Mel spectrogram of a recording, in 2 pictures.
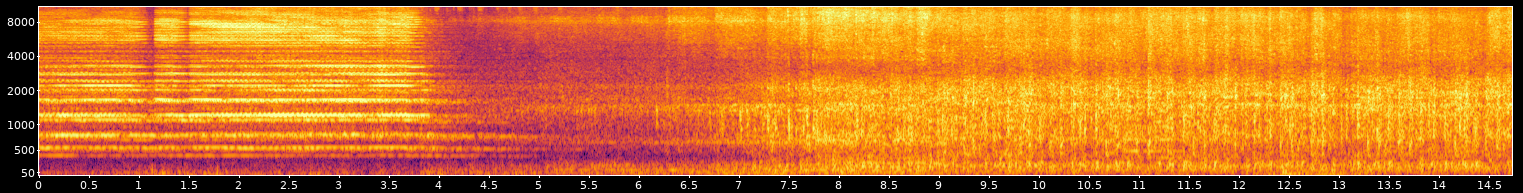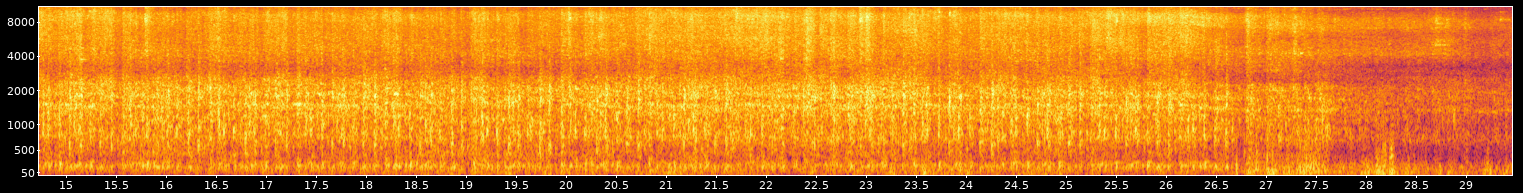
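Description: An express train's diesel locomotive sounding a long horn that stops about four seconds in, followed by the train running through the station at speed: a loud, steady rush and clatter of wheels and coaches on the rails for about twenty seconds, dying away near the end.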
